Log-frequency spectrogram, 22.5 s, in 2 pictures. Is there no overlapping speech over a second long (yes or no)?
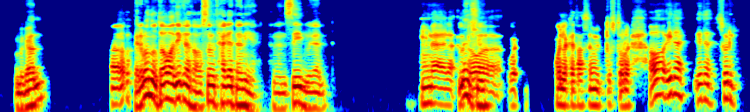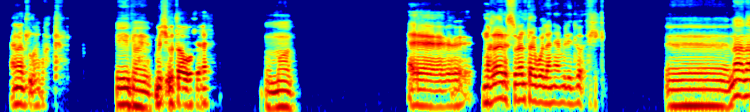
yes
